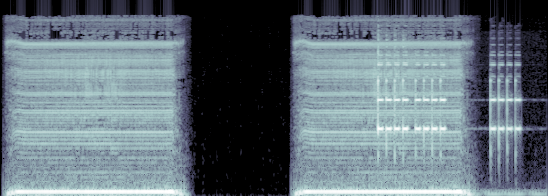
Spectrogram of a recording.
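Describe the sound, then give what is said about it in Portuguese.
At night, an alarm clock rings loudly in two harsh, buzzing bursts separated by a short pause, the second ending in a few quick rattling clangs. “Ainda é noite, mas o despertador já toca.”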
